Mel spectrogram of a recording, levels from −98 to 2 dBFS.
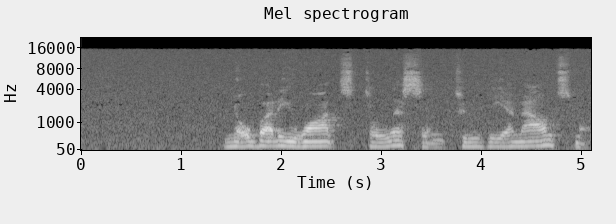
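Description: No technical faults are audible anywhere in this recording.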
